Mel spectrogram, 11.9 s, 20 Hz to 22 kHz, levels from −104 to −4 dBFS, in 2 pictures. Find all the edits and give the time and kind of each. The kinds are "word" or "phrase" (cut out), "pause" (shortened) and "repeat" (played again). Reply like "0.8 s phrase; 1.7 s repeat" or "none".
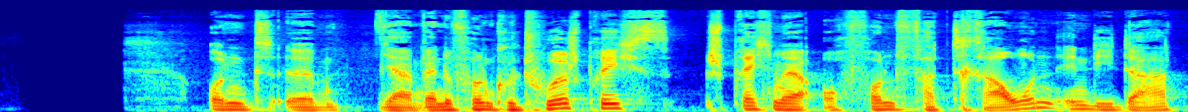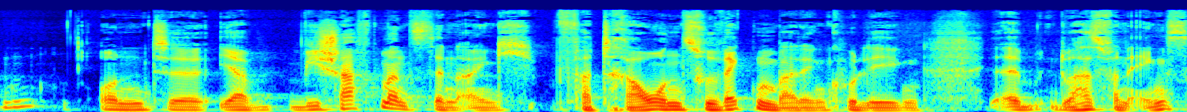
none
